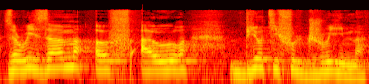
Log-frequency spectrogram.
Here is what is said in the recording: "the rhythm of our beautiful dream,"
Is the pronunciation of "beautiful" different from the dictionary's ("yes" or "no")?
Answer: no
